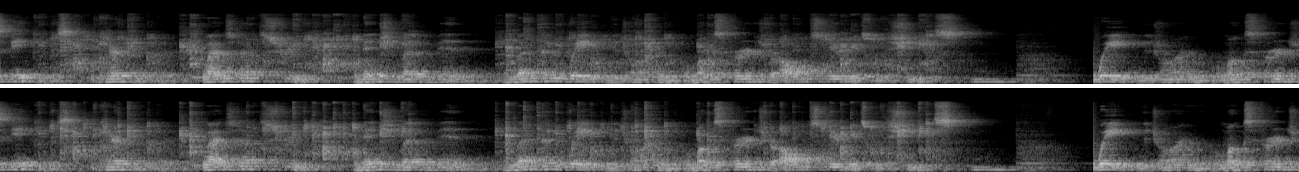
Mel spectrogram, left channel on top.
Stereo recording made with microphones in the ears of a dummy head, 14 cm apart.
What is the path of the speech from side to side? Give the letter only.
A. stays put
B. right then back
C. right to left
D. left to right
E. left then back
D.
